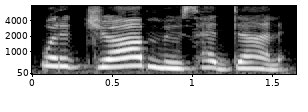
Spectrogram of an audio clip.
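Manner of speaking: ordinary delivery, nothing marked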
